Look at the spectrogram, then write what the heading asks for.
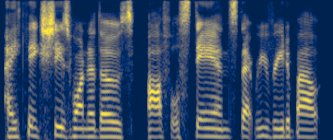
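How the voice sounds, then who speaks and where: A woman's voice: deep voice, level tone, moderate pace, dry recording, studio quality. A woman co-hosting a podcast, giving wry, opinionated takes in a casual review chat. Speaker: podcast co-host. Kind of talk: casual review discussion of a cartoon.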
